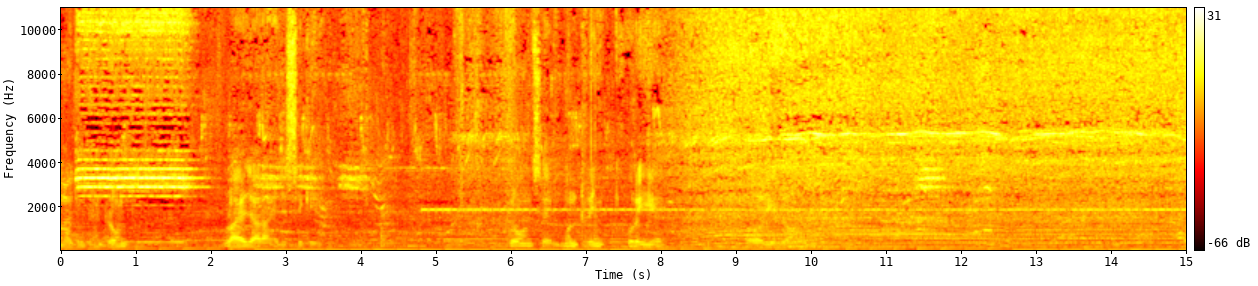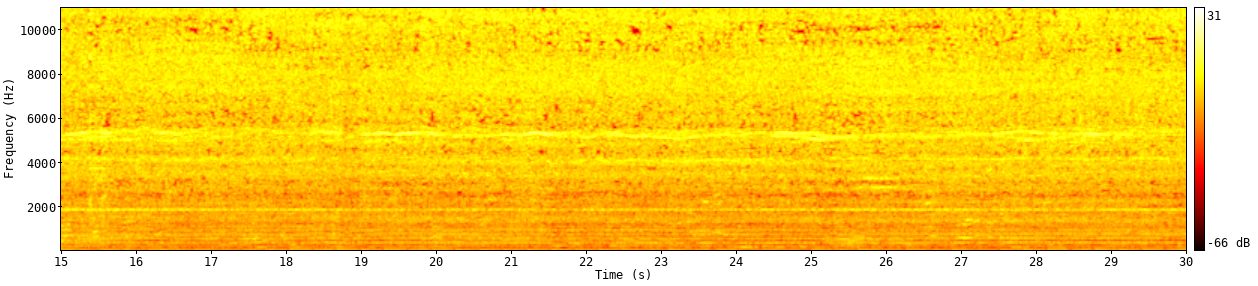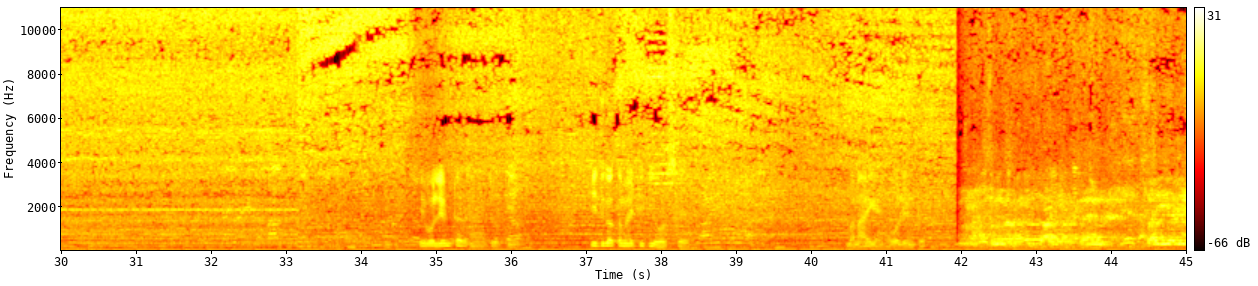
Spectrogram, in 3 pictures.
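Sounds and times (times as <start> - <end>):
drone motors buzzing: 0.0 - 45.0.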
